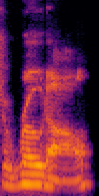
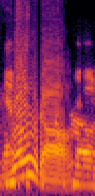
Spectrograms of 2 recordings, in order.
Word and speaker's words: Rodahl: But it's pronounced Rodahl, like I got in my car and rode all the way home. Nice. But Rodahl.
